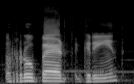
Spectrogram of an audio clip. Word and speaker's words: Rupert Grint: Pues está Ronald, eh, cuyo actor es Rupert Grint.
